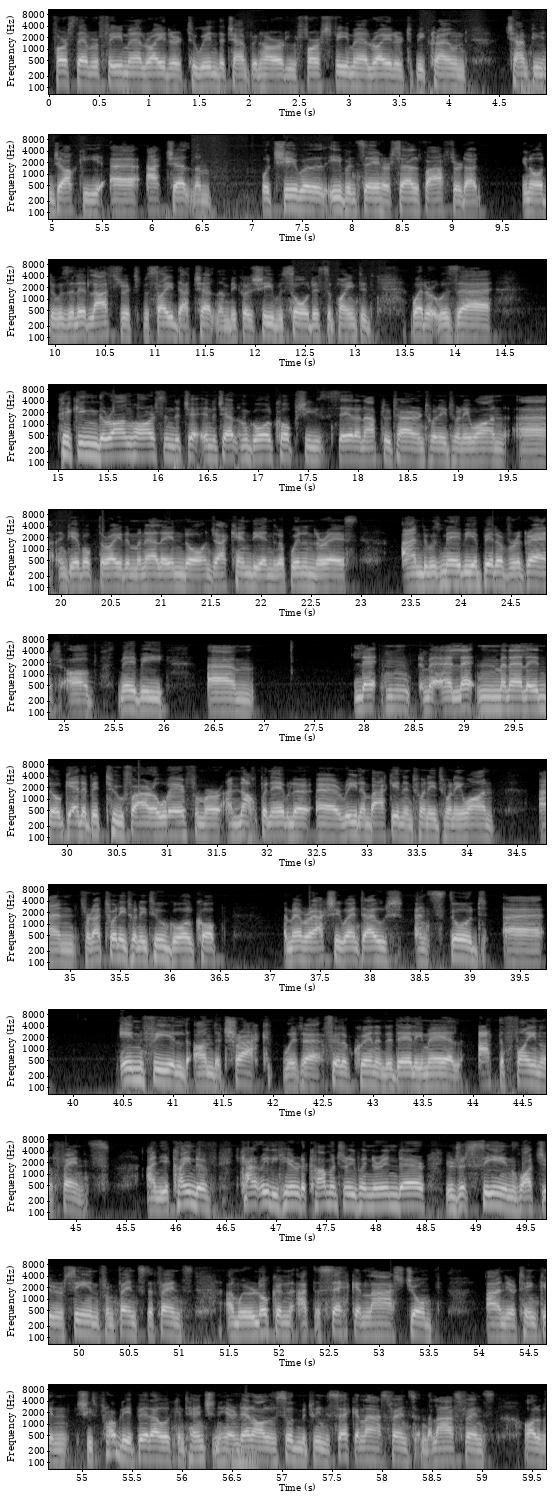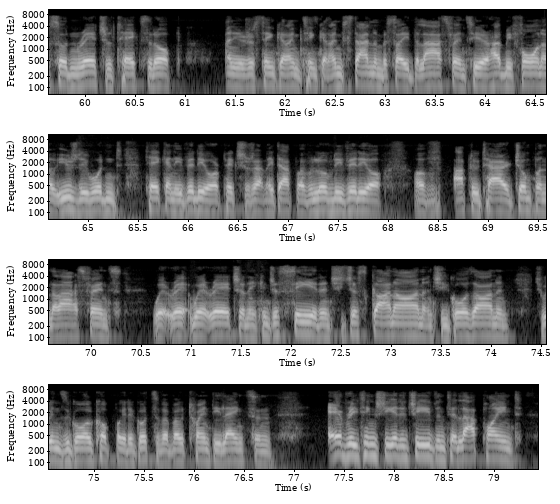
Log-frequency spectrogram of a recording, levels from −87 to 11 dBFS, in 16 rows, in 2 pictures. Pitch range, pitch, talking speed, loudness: 110-130 Hz, 115 Hz, 225 wpm, -18 LUFS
